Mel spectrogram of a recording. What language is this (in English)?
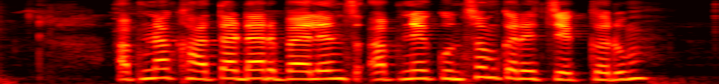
Magahi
